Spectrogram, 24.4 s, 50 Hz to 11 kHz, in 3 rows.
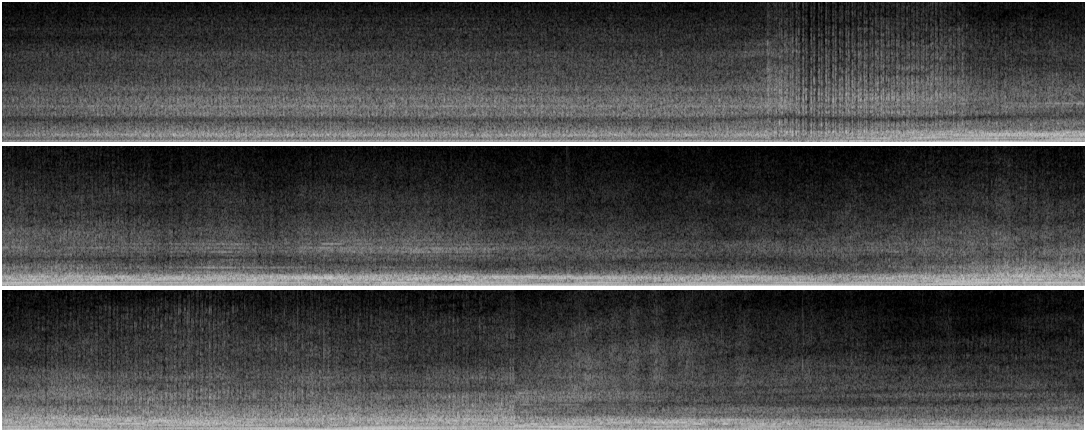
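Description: A lawn mower engine drones steadily and loudly, close by, with a brief dip in pitch before it settles into a constant hum, mowing grass at 3.5 inches.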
